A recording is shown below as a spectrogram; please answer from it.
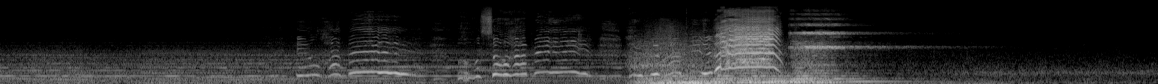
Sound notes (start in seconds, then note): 3.6 whimpering; 6.4 scream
